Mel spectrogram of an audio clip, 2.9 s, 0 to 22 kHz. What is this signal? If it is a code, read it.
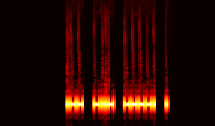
Morse code, heard as a keyed tone, about 46 wpm, spaced as for 35 wpm, 700 Hz. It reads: WX9E
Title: USA Call Signs - 4 Characters - 2x Character Spacing - 50wpm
